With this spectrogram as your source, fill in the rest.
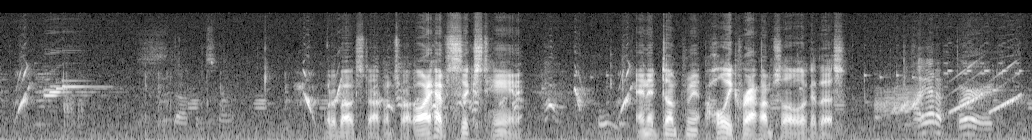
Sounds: speech

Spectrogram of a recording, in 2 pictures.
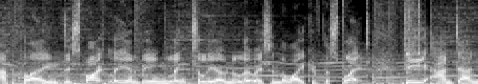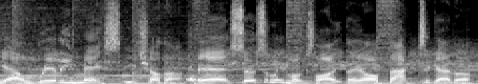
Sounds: music
speech

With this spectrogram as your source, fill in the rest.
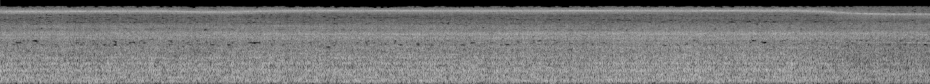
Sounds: jet engine

